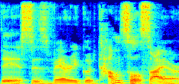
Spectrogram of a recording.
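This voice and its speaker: Using a croaky, put-on character voice, a man speaks at a fairly slow pace with a very deep, low pitch. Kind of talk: formal, courtly.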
